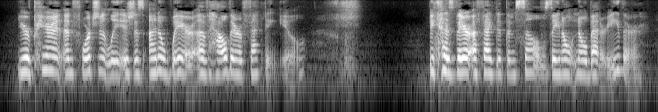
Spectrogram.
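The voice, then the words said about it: Emotional voice. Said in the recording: “I'm just getting emotional, but I I can't help this”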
